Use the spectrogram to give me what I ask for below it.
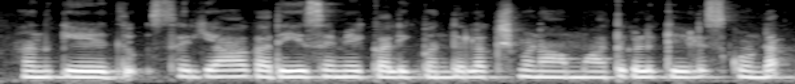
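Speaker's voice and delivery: ordinary delivery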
